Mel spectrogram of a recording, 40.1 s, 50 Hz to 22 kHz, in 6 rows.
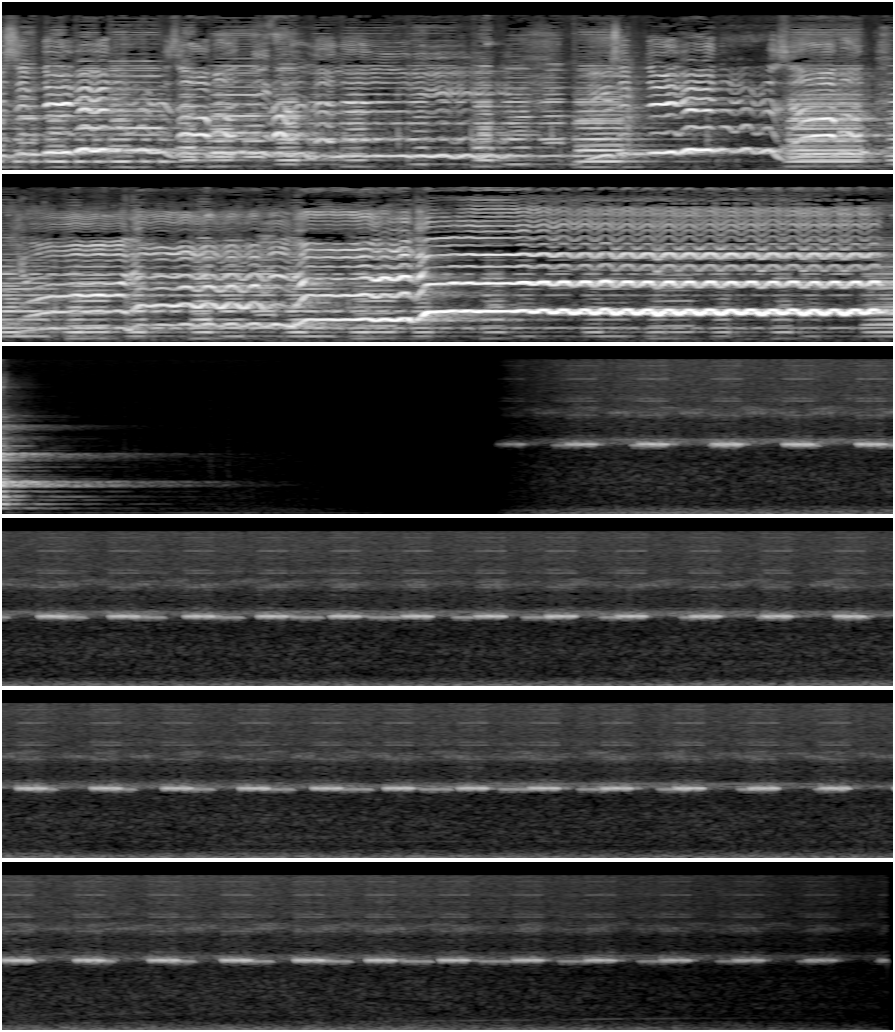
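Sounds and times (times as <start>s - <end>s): high cricket-like chirping: 17.2s - 40.0s.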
